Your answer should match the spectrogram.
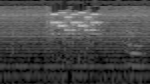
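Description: A quiz buzzer sounds once during a quiz game, a short bright electronic tone lasting about half a second, clear over a quiet, steady background hum.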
